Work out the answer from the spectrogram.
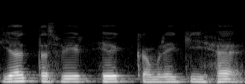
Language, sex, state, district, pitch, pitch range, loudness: Hindi, male, Bihar, Patna, 130 Hz, 120-130 Hz, -15 LUFS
